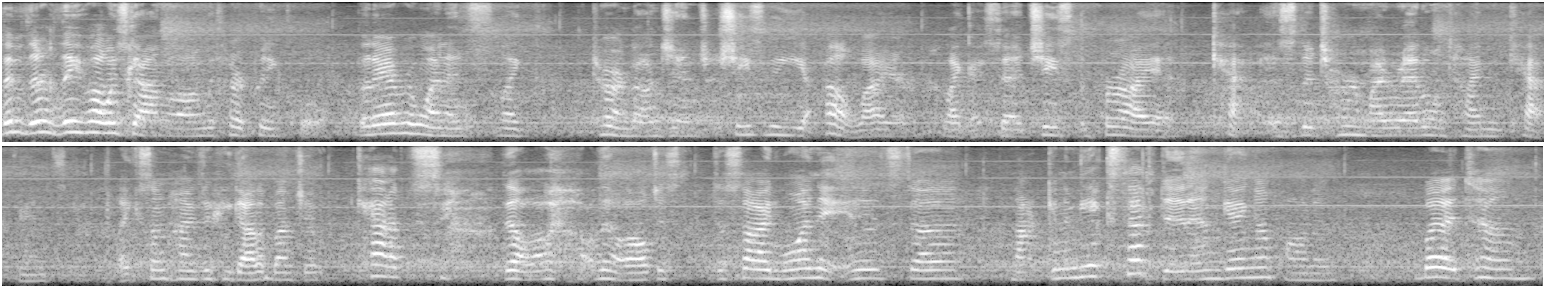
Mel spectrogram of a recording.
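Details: Dysarthria with slurred, breathy, out-of-breath speech in an adult woman with facioscapulohumeral muscular dystrophy, on a ventilator via tracheostomy, whose mouth barely works.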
